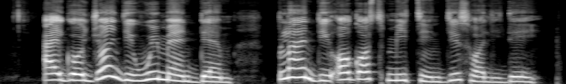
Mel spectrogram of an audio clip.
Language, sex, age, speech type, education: Nigerian Pidgin, female, 30-45, spontaneous, tertiary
